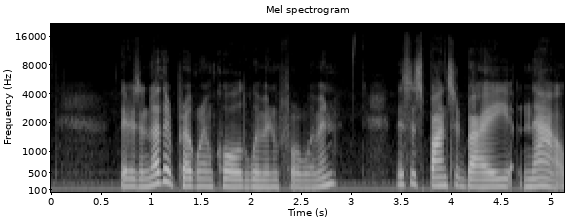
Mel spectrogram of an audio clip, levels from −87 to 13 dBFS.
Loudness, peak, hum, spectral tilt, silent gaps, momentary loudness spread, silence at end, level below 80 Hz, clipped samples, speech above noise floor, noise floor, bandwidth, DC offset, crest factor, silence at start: -21 LUFS; -2 dBFS; none; -6.5 dB/octave; none; 8 LU; 0 s; -60 dBFS; under 0.1%; 25 dB; -45 dBFS; 10.5 kHz; under 0.1%; 18 dB; 0.7 s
